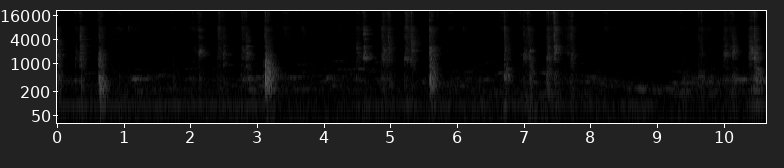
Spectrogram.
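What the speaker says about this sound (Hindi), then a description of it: "Let's pull some card for guidance." Tarot cards are shuffled by hand for a reading, close and quiet, with repeated soft riffles and sharp card taps recurring irregularly over a low steady hum.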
